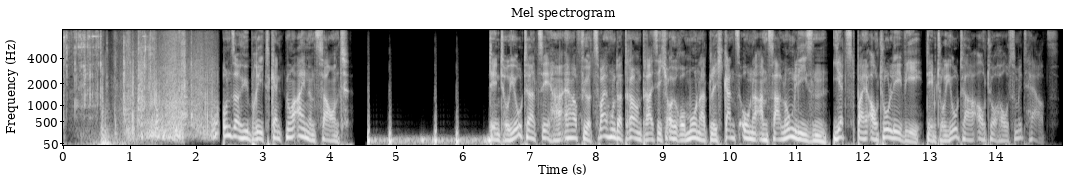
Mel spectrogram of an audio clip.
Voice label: german automotive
